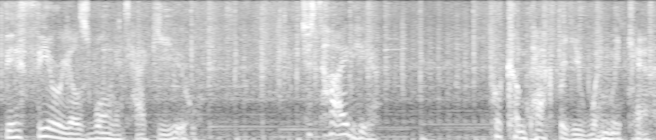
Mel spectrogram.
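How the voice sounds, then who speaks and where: A man's voice: mid-range voice, animated, unhurried, natural voice. A man voicing an earnest, trusting outcast watcher in a video game, speaking with a wondering, slightly hesitant manner. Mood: wounded, resigned. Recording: music behind the voice. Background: game music.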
